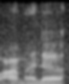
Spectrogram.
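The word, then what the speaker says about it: عَمَلًا: Jadi cara bacaan dia kita panjangkan sepanjang dua harakat dan kita anggap dia sebagai satu baris fathah sahaja. Jadi cara baca yang betul. Linabluwahum ayyuhum ahsanu amala amala amala la tu dua harakat.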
